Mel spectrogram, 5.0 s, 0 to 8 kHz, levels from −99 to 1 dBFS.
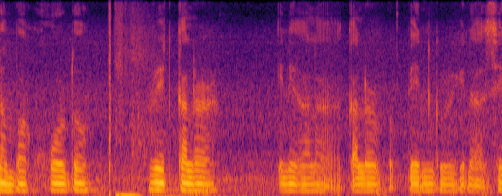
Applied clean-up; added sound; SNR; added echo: none; Gunshot, gunfire; 14 dB; none.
